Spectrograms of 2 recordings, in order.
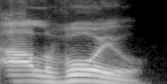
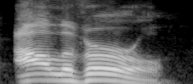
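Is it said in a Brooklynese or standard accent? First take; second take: standard; Brooklynese. First: Oil sounds like standard oil. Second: Oil sounds like earl, Brooklynese style.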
